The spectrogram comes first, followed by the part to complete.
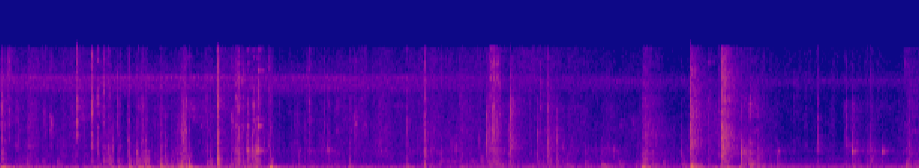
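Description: Coming in at a front door: a run of irregular clicks, knocks and shuffles from the door, its latch and footsteps in the entryway. A faint steady hum joins about a second and a half in.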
